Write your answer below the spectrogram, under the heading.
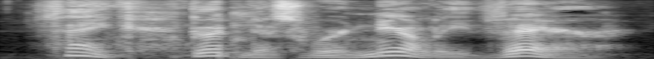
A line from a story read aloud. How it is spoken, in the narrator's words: panted the little wizard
